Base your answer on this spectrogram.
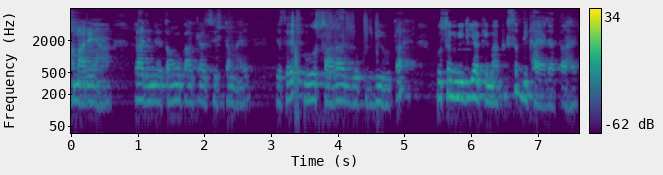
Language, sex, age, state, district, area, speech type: Hindi, male, 45-60, Uttar Pradesh, Hardoi, rural, spontaneous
